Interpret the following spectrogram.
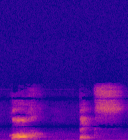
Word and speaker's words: córtex: Córtex, córtex. Quantas sílabas eu tenho? Duas sílabas, córtex. Olha o córtex, ela é oxítona? Não. Ela é o que? Paroxítona terminada em X.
